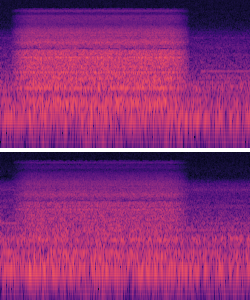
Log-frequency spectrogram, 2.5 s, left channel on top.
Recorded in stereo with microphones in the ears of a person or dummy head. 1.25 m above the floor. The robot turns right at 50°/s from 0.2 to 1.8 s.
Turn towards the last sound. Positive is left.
No sound to turn to.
